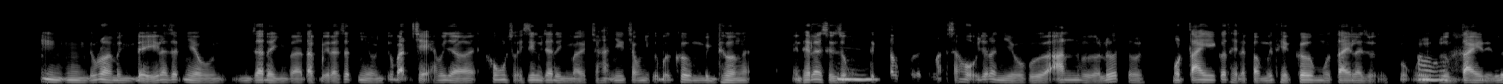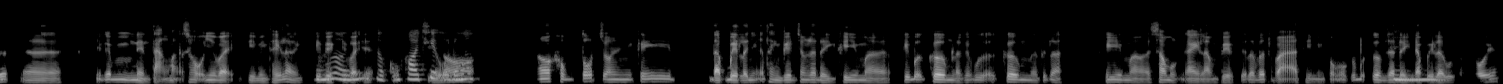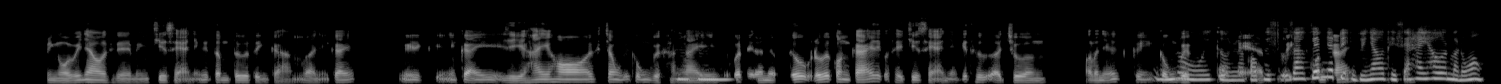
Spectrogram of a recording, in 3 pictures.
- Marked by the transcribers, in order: tapping; chuckle
- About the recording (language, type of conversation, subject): Vietnamese, podcast, Công nghệ đã thay đổi các mối quan hệ trong gia đình bạn như thế nào?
